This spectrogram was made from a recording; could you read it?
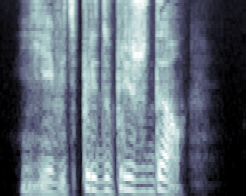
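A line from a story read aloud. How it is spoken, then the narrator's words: Grumble through teeth. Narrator (Russian): буркнул Макс сквозь зубы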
